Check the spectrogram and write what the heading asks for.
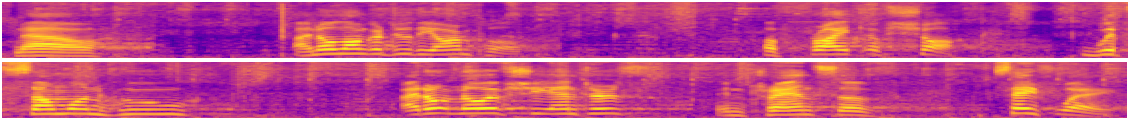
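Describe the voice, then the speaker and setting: A high-pitched man speaks as a hypnosis instructor, giving a demonstration lesson. He talks in short, halting phrases, breaking into commands and repetitions, with faint music behind him. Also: expressive.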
